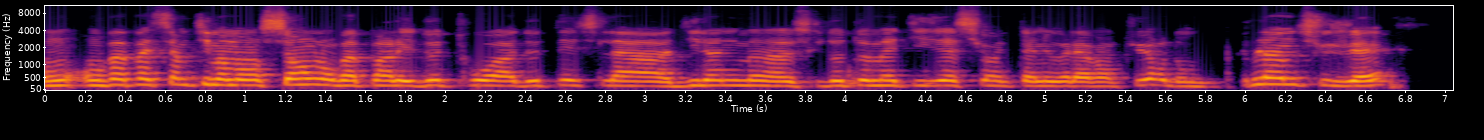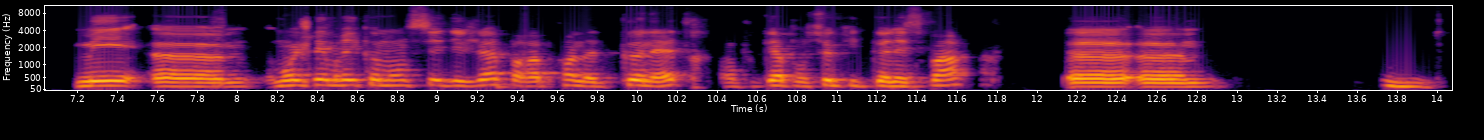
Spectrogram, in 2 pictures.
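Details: Adult speaker; typical voice.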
